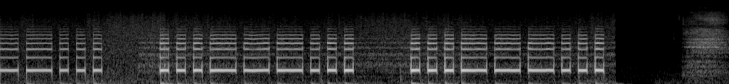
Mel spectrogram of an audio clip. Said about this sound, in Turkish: Az önce duyduğumuz Morse alfabesinin nokta ve çizgi ile ifade edilen uluslararası diliydi. Nokta kısa ritim, çizgi uzun ritim ile ifade ediliyor ve tekrar sistemine bağlı ritimler oluşturan bir haberleşme imkanı sunuyor.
